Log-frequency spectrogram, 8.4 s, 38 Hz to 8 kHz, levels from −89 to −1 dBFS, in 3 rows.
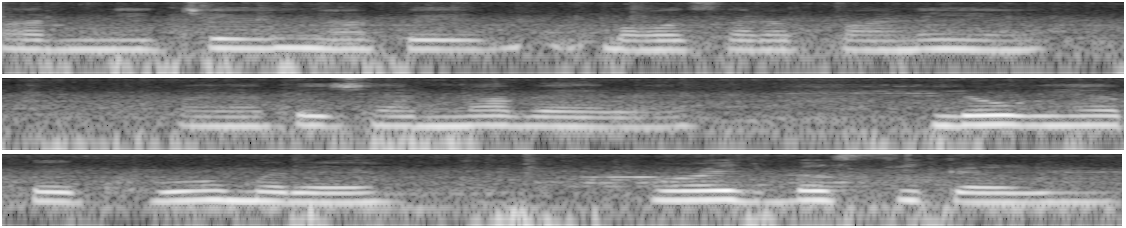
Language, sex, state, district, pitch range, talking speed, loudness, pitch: Hindi, female, Bihar, West Champaran, 225-245 Hz, 165 wpm, -18 LUFS, 235 Hz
